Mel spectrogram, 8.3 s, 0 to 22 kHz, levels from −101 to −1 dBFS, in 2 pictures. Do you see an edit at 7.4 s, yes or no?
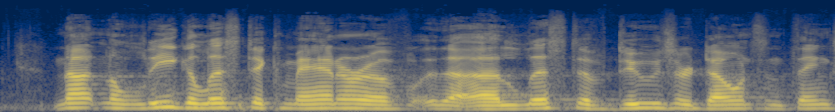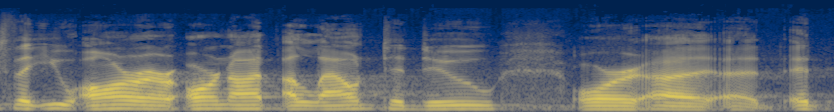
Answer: no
